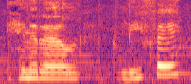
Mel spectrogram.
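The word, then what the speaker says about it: Generalife: They have um Henel Lee. It's spelled like general life, but that's not how it's pronounced.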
